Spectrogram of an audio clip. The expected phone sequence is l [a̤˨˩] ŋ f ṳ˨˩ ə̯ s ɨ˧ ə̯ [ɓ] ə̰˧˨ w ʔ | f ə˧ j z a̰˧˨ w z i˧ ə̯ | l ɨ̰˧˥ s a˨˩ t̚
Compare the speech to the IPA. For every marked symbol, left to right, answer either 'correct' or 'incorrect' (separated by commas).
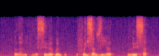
correct, correct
